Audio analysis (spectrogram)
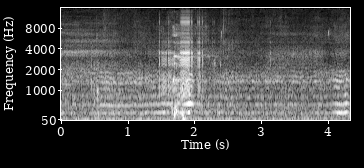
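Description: Honey bees buzz loudly and steadily close by during a hive inspection, a continuous droning hum that swells briefly midway.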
